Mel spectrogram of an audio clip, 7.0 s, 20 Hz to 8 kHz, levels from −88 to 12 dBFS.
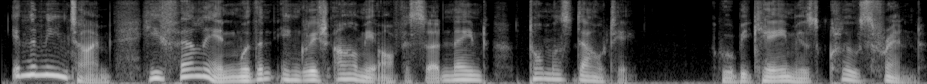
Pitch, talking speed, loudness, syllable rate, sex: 125 Hz, 165 wpm, -19 LUFS, 5.5 syllables/s, male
